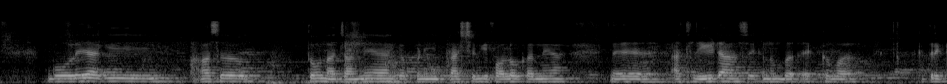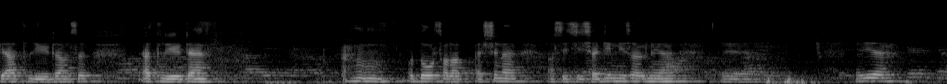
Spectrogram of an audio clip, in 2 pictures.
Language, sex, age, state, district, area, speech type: Dogri, male, 18-30, Jammu and Kashmir, Kathua, rural, spontaneous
